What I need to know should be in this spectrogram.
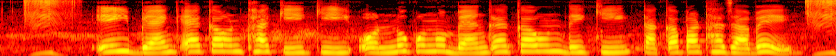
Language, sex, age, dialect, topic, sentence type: Bengali, female, 60-100, Rajbangshi, banking, question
